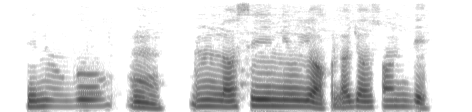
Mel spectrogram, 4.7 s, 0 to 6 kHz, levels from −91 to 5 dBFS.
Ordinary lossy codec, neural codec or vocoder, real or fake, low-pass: none; none; real; 5.4 kHz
